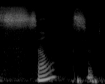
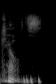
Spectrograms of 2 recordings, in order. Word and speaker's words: Celts: But if the roots of it are, you know, not just in the Celts? I don't know. – Celts. – Thank you. I never say that right. Because it's the Celtics, but the Celtics.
